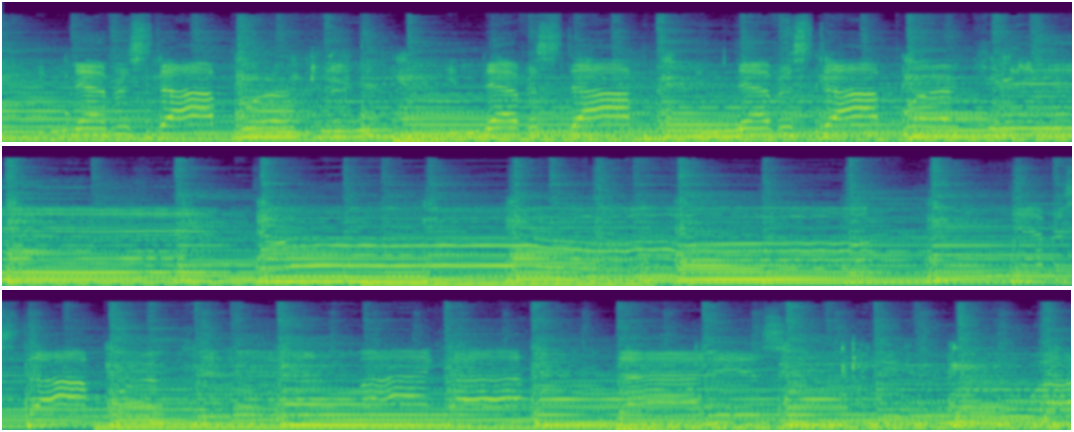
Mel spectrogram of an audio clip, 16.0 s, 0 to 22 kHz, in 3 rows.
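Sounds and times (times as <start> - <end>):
strummed acoustic guitar: 0.0 - 16.0
steady drum beat: 0.1 - 5.6, 11.0 - 16.0.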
